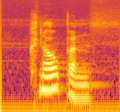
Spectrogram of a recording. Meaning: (verb) to tie with a knot; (noun) plural of knoop
- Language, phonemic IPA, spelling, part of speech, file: Dutch, /ˈknoːpə(n)/, knopen, verb / noun, Nl-knopen.ogg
